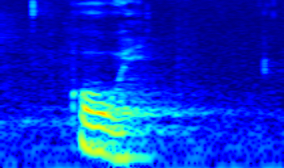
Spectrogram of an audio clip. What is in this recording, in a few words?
This, Muyuw; Lae Unitech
